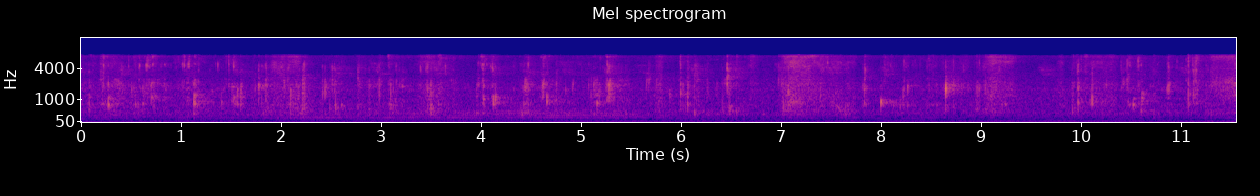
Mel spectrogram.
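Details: A pet dog eating an apple, with crunchy, irregular biting and chewing sounds repeated throughout in a small indoor room.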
